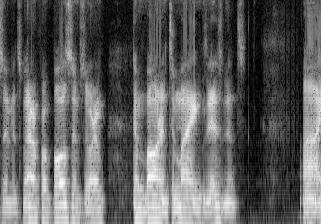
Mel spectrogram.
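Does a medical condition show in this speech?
Yes: ALS.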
